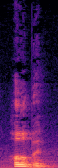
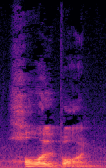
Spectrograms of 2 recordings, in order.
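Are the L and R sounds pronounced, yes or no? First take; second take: no; yes. First: The L and R are silent, second vowel reduced. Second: The L and R sounds are pronounced. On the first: The speaker calls it right. "The L and R are both silent, and you kind of eat up the second O" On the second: The speaker calls it wrong. "It's not Holborn. That would be too simple"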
